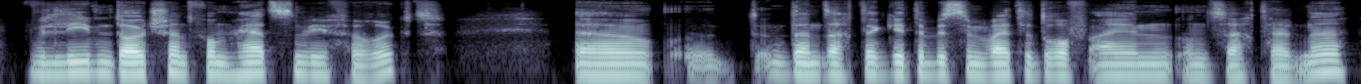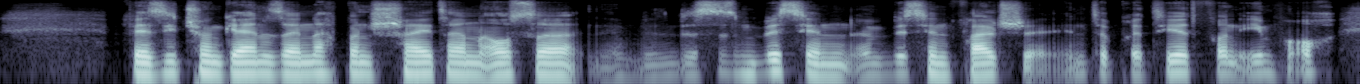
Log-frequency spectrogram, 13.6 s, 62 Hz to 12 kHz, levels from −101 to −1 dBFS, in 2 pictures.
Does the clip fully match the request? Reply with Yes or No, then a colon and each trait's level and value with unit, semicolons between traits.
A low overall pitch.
Yes: low, 115 Hz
